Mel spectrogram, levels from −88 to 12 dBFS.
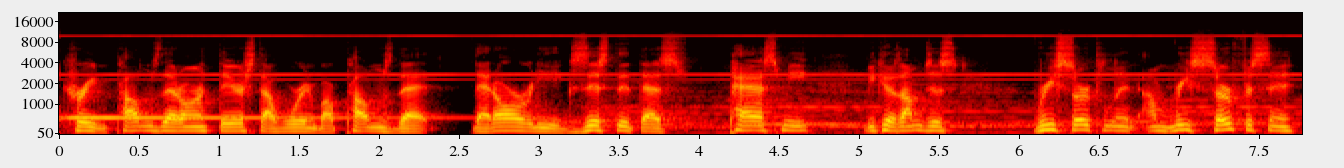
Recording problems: muffled; slightly; fading above 3 kHz
high-pitched whine; noticeable; throughout; 2.5 kHz, 20 dB below the speech
background music; noticeable; throughout; 15 dB below the speech

